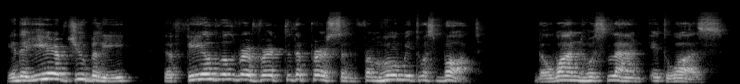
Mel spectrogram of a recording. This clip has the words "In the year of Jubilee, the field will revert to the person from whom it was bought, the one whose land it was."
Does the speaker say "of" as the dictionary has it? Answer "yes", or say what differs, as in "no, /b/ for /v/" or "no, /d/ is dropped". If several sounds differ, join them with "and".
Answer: yes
